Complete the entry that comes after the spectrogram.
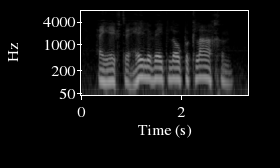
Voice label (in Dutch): "hij heeft de hele week lopen klagen", Dutch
